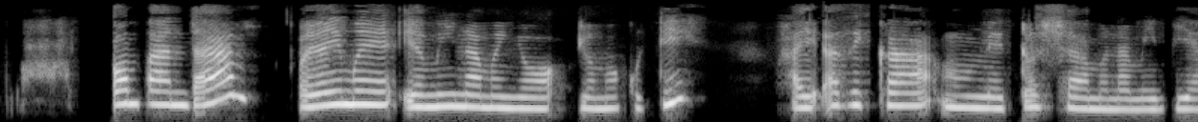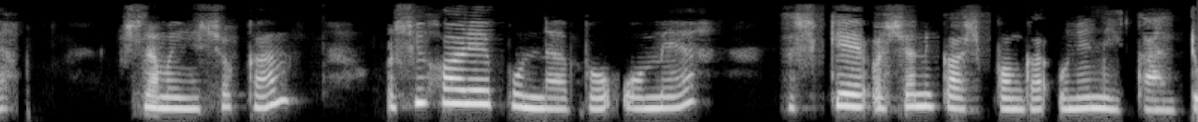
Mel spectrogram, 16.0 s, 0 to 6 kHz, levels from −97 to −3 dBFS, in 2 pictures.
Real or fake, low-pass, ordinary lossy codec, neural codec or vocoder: fake; 5.4 kHz; AAC, 24 kbps; codec, 16 kHz, 4 kbps, X-Codec, WavLM features, trained on Multilingual LibriSpeech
